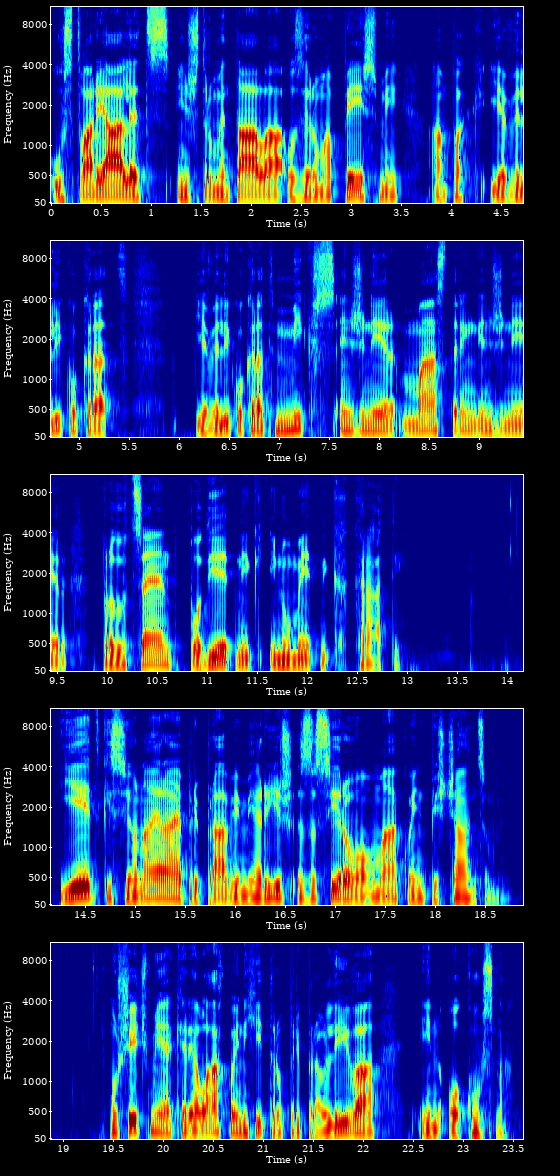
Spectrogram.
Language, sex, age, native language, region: Slovenian, male, 18-29, Slovenian, Southeast Slovenia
